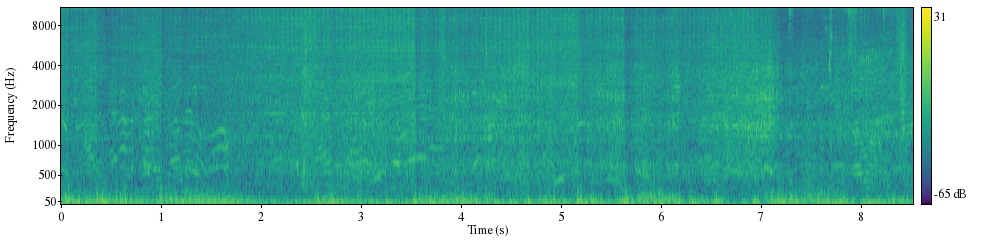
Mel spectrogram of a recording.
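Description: A large outdoor crowd of men shouting and calling over one another, many voices at once, over a constant heavy low rumble.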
